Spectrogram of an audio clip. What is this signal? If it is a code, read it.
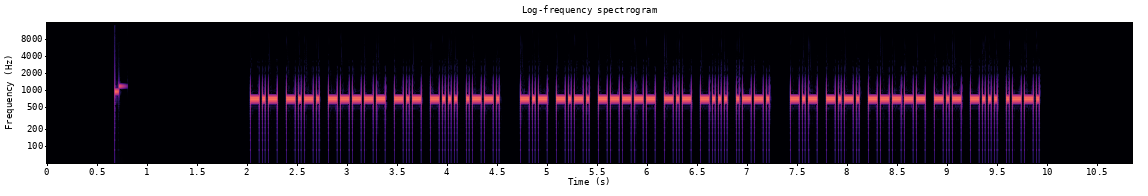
Morse code, heard as a keyed tone, about 40 wpm, 700 Hz. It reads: KC0KBP KC0KBP KC0KBP
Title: USA Call Signs Repeated 3x 40wpm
